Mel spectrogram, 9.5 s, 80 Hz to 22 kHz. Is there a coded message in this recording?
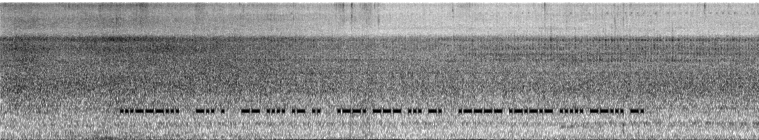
Yes: Morse code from 1.4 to 8.1 s, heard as a keyed tone, machine-sent, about 38 wpm, 900 Hz, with radio static and street noise. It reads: <SOS> DE MHAI POSN 1.57N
